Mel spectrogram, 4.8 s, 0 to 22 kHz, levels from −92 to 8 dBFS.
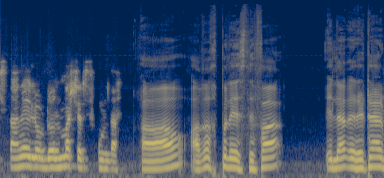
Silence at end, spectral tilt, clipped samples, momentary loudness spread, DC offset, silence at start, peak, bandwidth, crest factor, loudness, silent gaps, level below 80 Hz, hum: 0 s; -6.5 dB/octave; under 0.1%; 8 LU; under 0.1%; 0 s; -8 dBFS; 16.5 kHz; 12 dB; -19 LUFS; none; -48 dBFS; none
